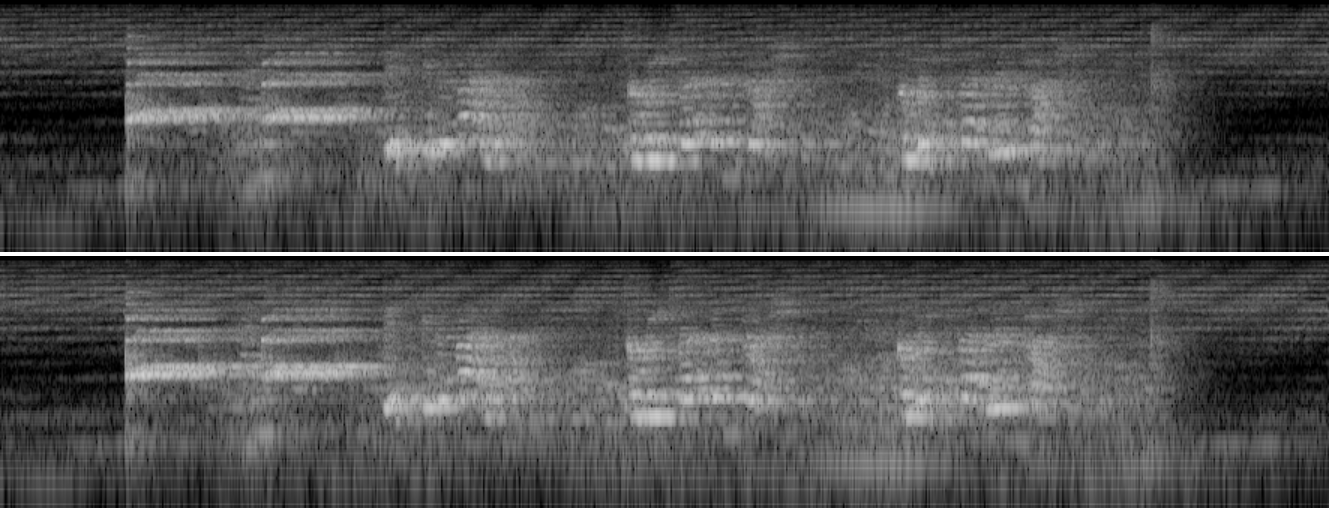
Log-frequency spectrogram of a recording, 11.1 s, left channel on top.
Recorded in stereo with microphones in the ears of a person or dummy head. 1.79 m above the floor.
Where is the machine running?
15° right (ahead or behind), 2.0 m.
